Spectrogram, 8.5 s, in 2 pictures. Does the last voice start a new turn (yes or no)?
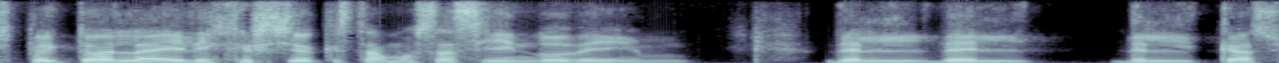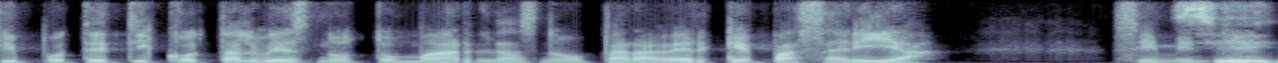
yes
